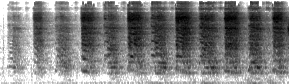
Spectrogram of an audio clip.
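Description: Sharp, high creaking squeaks repeat about twice a second as the body rocks: a dry front ball joint.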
